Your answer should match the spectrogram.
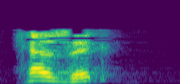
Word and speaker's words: Keswick: Then there was the Keswick Convention, and that's Keswick, but don't pronounce the W.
